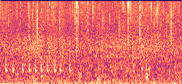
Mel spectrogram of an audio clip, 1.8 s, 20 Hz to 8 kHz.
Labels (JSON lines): {"label": "biophony", "recorder": "SoundTrap 500"}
